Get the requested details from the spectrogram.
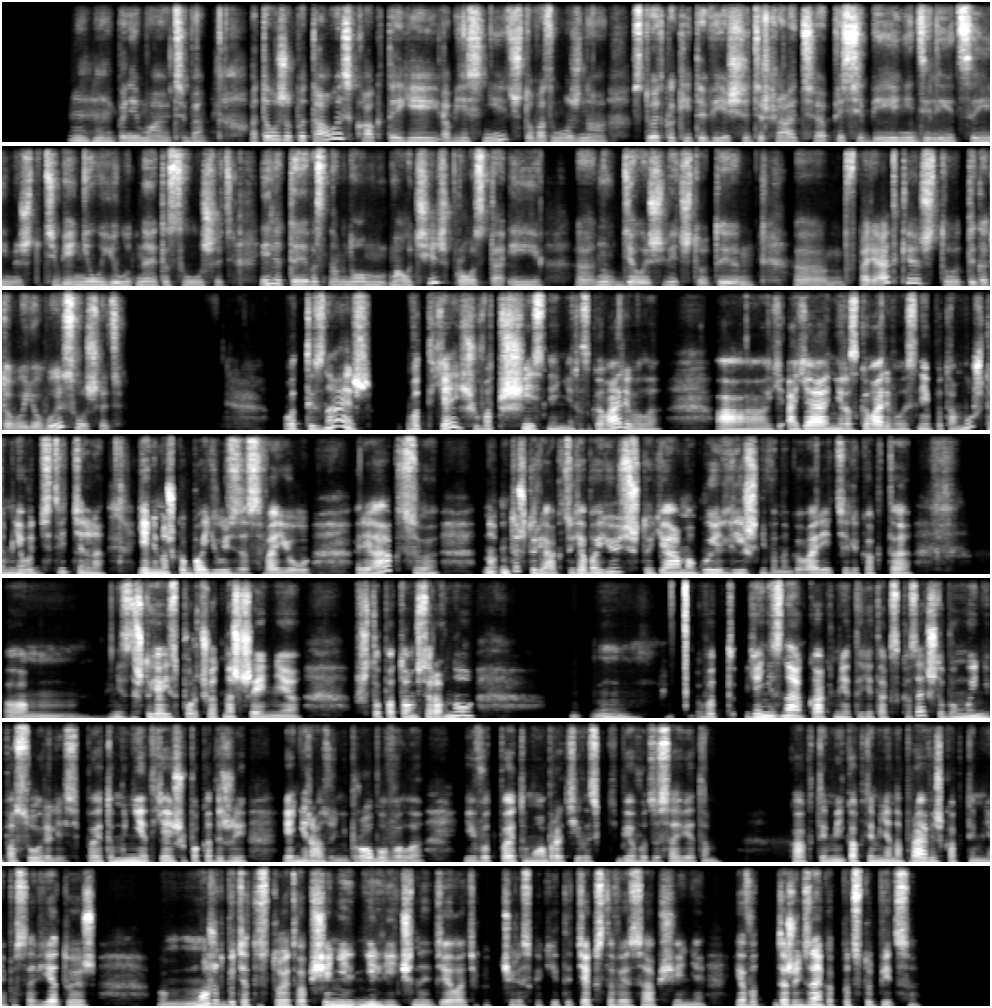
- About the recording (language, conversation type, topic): Russian, advice, Как мне правильно дистанцироваться от токсичного друга?
- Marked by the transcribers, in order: lip smack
